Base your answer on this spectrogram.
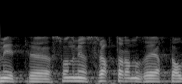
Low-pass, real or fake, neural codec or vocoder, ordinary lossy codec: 3.6 kHz; real; none; none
